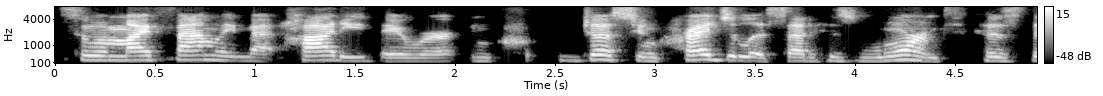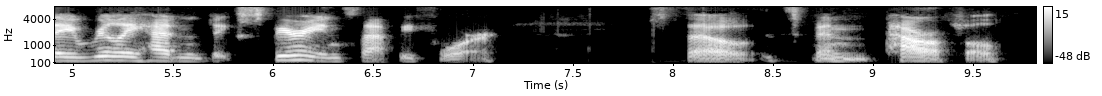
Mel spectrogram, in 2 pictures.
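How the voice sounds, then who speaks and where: Irish woman, 40s, guest, animated storyteller, dry close sound. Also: medium pitch, normal speed, vocal fry, dry recording. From Ireland. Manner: animated, laughing, emphatic storyteller. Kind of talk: casual conversation.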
